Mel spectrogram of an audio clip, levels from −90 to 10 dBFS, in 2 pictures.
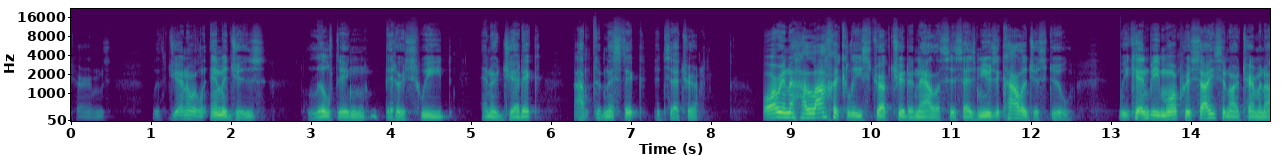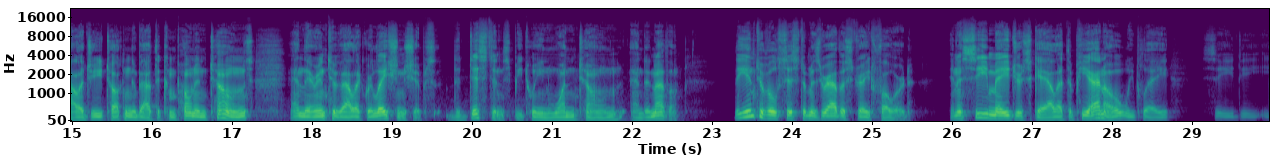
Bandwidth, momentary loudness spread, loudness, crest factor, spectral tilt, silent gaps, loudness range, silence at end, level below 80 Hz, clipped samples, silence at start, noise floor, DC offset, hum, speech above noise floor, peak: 13 kHz; 15 LU; -23 LUFS; 18 dB; -5.5 dB/octave; 29.04-29.11 s; 7 LU; 0.25 s; -52 dBFS; under 0.1%; 0.2 s; -71 dBFS; under 0.1%; none; 48 dB; -6 dBFS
